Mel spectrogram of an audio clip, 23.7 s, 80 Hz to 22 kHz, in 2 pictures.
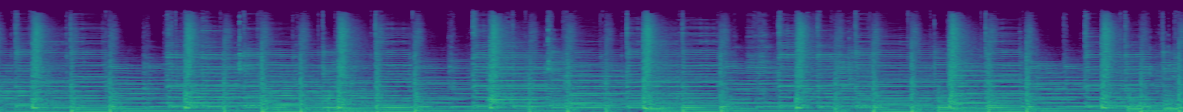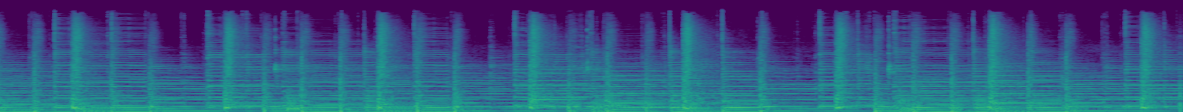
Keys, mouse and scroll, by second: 5.5 click, 13.3 click, 16.6-17.8 drag.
